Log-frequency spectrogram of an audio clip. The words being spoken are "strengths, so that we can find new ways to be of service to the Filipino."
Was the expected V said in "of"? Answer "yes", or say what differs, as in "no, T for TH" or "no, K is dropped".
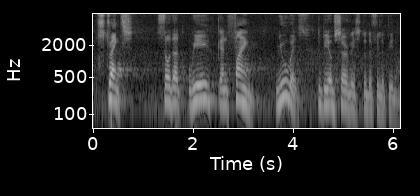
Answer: no, B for V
